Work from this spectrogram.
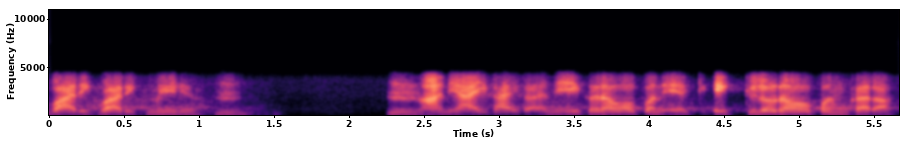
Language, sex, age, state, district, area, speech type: Marathi, female, 18-30, Maharashtra, Ahmednagar, urban, conversation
